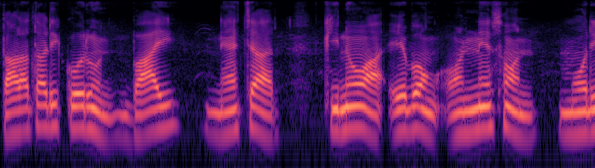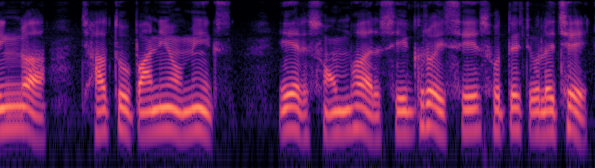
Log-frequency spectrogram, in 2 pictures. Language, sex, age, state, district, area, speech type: Bengali, male, 18-30, West Bengal, Jalpaiguri, rural, read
